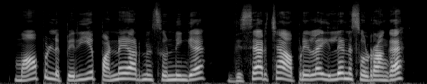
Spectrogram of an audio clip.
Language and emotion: Tamil, angry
